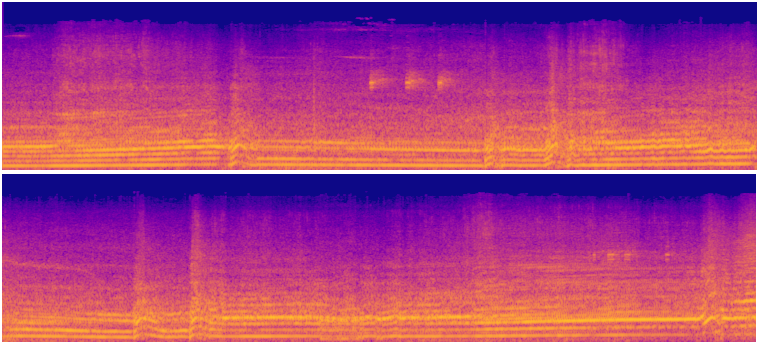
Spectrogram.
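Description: A motorcycle engine hums close by, rising and dropping in pitch as it shifts gears.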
